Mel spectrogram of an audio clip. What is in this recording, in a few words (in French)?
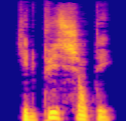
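quils puissent chanter, French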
